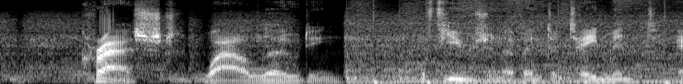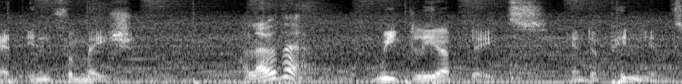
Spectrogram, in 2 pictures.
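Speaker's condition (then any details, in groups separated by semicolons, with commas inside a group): No condition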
